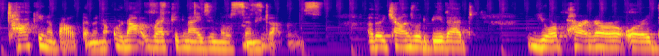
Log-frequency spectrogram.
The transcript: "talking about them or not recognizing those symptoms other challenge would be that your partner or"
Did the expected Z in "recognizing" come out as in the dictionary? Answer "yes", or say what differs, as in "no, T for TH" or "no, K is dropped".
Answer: yes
